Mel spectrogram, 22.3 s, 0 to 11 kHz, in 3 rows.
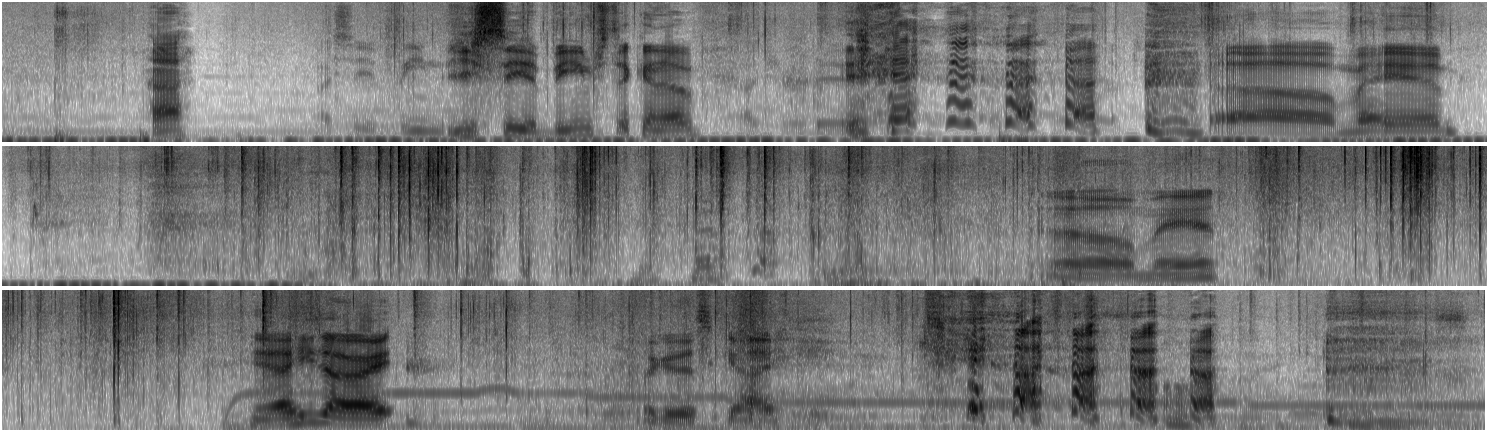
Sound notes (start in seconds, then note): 4.2 excited laugh; 8.0 sound of walking; 19.4 excited laugh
